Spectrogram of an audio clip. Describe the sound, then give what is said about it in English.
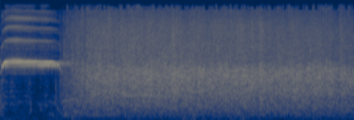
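A shrill whistle blast sounds for about a second to end a round of a game, loud and steady, then cuts off as audience applause breaks out and carries on steadily to the end. “Speaking as a whistle went, another point is moved forward.”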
